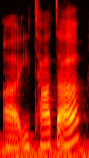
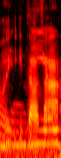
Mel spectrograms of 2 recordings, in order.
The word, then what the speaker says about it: Itata: We have a lovely wine from Itata in, did I pronounce that right? You did. Okay. Oh, Itata.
